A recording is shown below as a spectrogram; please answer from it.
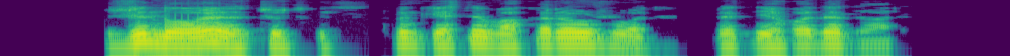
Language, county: Lithuanian, Kaunas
